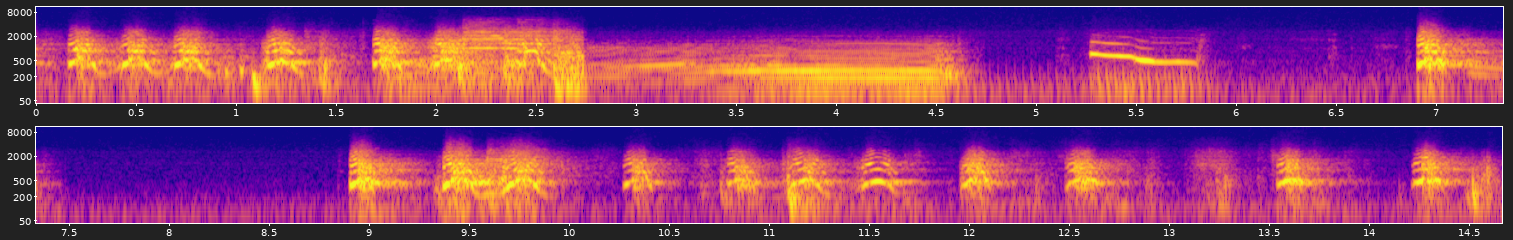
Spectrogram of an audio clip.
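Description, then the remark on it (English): A dog barks loudly in quick repeated bursts, with a longer drawn-out vocal call and brief pauses early on, then a rapid run of barks toward the end. “Well, I just thought if we went over to see what she was barking about”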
